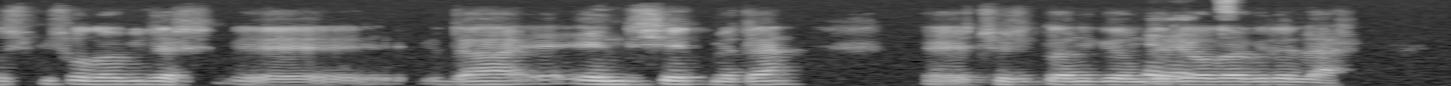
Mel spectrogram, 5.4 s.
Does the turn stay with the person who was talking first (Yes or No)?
Yes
